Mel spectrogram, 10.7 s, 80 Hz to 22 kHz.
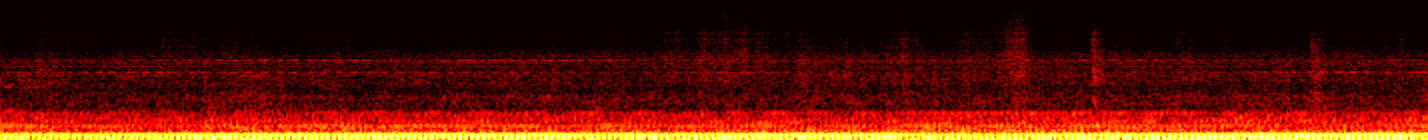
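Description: Kawasaki Heavy Industries C151 train standing at the platform after braking to a stop, its motor sound gone: a steady low hum with a thin steady tone above it from the stationary train's onboard equipment. A few faint clicks come near the end.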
